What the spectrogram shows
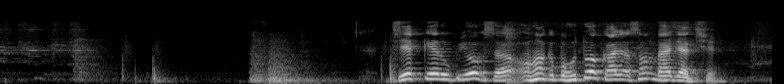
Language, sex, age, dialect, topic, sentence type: Maithili, male, 31-35, Bajjika, banking, statement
